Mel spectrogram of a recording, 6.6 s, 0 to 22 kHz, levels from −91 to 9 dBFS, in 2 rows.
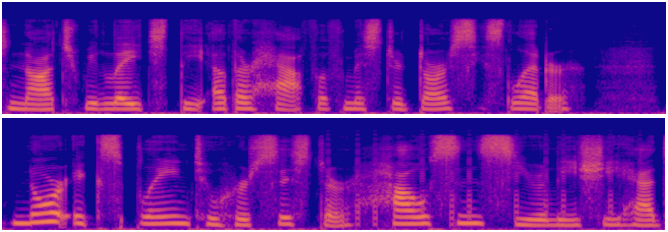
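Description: From 4.94 s to 6.52 s a galloping dit-dit-dit of short buzzes cuts across the speech, sitting roughly 15 dB beneath it. These are GSM signalling bursts. A nearby 2G phone is sending only brief groups of radio bursts, as it does when setting up a call or message. The audio circuitry rectifies that RF into audible pulses, and the buzz carries the 217 Hz burst rate of the transmission.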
